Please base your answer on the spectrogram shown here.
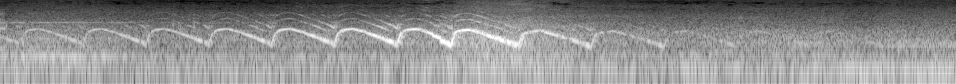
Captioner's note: police siren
